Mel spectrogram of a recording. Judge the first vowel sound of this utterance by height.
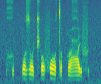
high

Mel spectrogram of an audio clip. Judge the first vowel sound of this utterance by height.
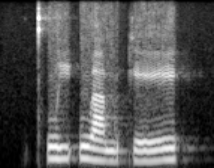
high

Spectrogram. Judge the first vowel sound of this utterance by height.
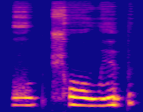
high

